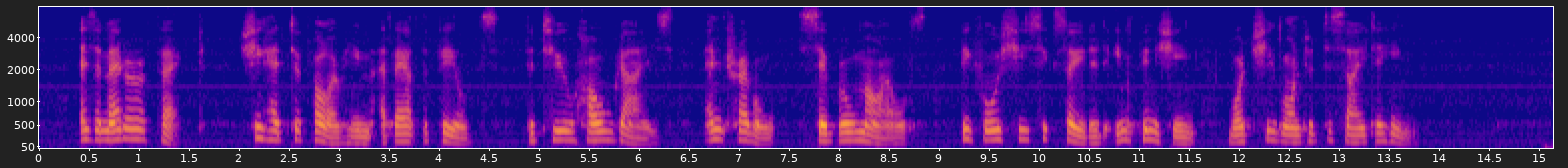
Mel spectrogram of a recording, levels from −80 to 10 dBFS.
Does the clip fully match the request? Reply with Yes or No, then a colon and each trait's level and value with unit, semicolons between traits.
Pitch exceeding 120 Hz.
Yes: medium, 185 Hz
